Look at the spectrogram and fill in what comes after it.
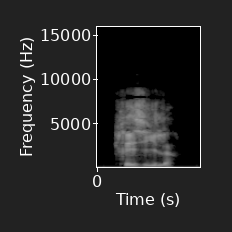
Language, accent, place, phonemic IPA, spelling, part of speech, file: French, France, Lyon, /kʁe.zil/, crésyl, noun, LL-Q150 (fra)-crésyl.wav
- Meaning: tolyl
